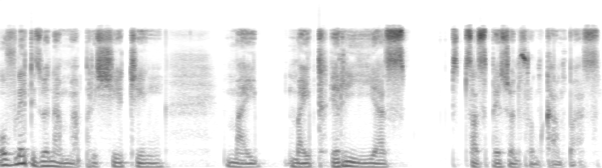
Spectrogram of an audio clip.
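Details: Adult man who stammers; he says his stammering is genetic, inherited from his mother, and at times acute; word and part-phrase repetitions are heard; stuttering.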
